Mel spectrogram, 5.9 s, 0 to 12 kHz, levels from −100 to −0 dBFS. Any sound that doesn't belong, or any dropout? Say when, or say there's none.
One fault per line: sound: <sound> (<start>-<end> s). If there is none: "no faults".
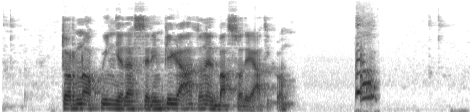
sound: bark (4.4-4.8 s)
